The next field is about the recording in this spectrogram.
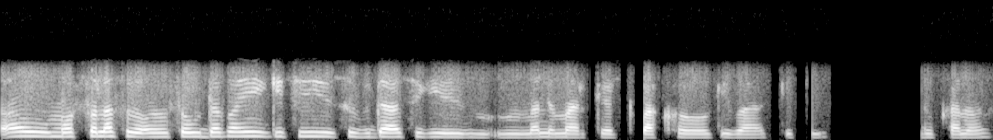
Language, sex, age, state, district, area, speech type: Odia, female, 18-30, Odisha, Balasore, rural, conversation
